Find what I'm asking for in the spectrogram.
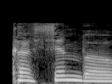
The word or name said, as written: cacimbo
